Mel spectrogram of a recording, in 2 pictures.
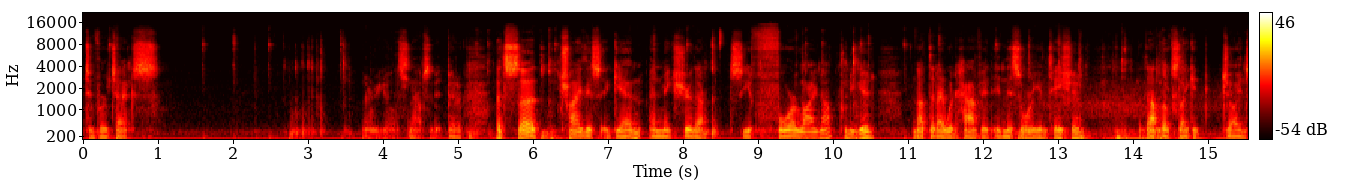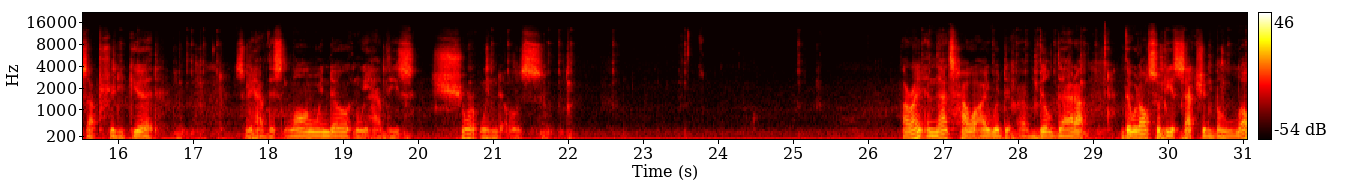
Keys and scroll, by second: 6.2 shift+d, 10.3 shift+d, 13.3 Tab, 13.9 alt+a.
